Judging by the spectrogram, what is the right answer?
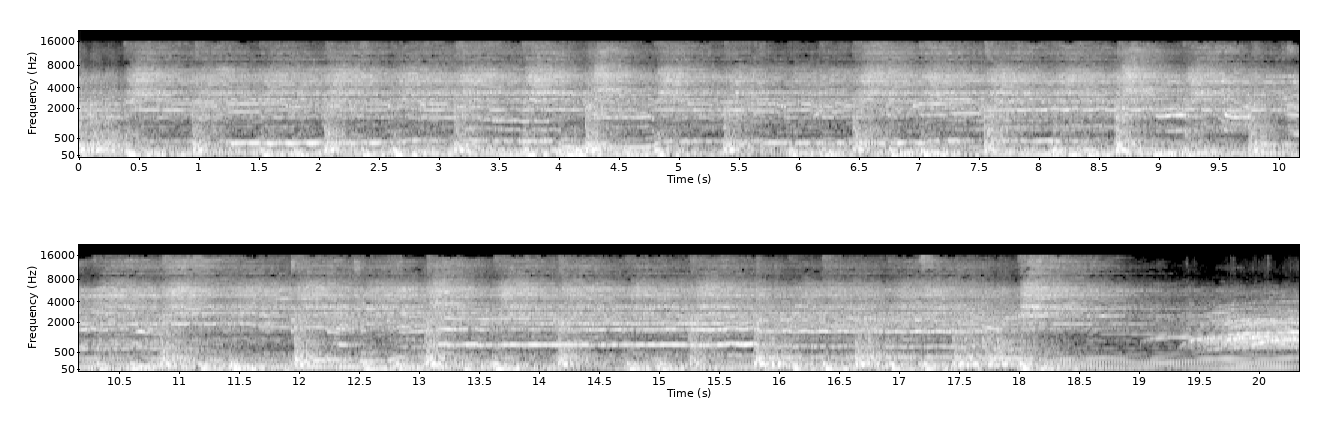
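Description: Live rock band playing, with a male lead vocal over electric guitar and drum kit. The band drops back briefly near the end before guitar notes ring out.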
